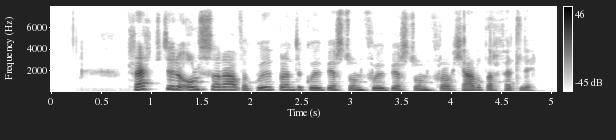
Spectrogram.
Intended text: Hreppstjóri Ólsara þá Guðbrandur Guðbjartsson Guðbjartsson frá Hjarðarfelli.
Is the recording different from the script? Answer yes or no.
no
